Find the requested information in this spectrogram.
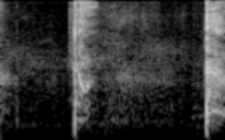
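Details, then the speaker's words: Adult with a lingering cough from an illness caught on arriving in China after it reopened, resting on a park bench after a long walk outdoors: two short, dry single coughs about a second apart. "gosh I still have some cough call it I never getting in America for almost three years now I'm here getting immediately after China reopens"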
